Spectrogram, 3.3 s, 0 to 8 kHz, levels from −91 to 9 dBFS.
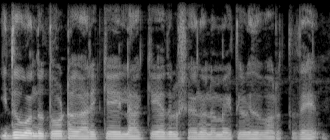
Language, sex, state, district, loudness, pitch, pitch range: Kannada, male, Karnataka, Koppal, -19 LUFS, 115 Hz, 110-125 Hz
